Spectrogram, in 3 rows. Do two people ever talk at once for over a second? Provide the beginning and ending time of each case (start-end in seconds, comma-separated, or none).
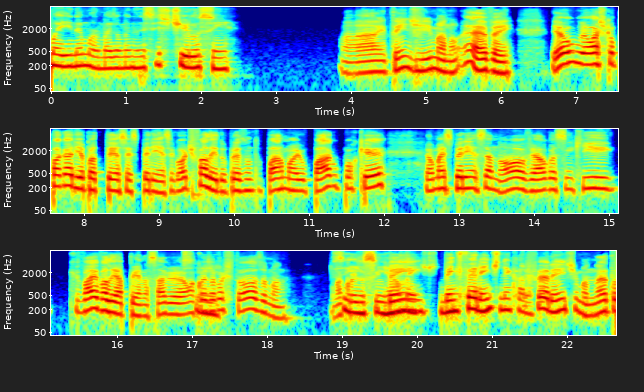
18.9-20.2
